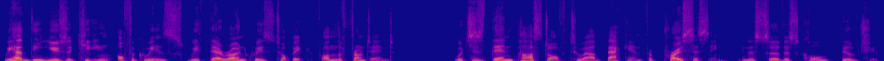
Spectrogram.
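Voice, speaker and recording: Man, tutorial host, upbeat conversational voice-over, animated intonation, dry close sound. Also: a little high, moderate pace, no echo.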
